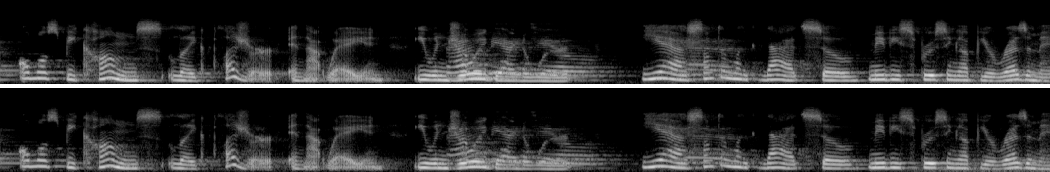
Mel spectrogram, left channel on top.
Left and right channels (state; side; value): normal; both; correlation 0.87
